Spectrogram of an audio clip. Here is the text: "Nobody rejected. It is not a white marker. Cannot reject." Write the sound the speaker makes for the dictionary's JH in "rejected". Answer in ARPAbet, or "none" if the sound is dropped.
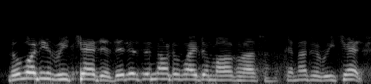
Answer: CH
